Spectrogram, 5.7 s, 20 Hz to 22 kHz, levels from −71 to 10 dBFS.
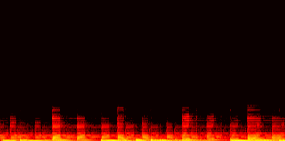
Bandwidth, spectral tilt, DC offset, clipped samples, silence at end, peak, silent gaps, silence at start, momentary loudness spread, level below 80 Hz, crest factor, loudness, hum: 5 kHz; -12.5 dB/octave; under 0.1%; under 0.1%; 0 s; -4 dBFS; none; 0 s; 9 LU; -40 dBFS; 14 dB; -19 LUFS; none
